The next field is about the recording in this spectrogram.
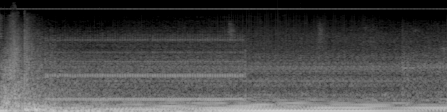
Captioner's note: line ringing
